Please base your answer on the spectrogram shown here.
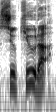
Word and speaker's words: Scylla: mythology well at least Sila seems to be the English aied version of the name in Japanese it's apparently pronounced sukura so if you want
